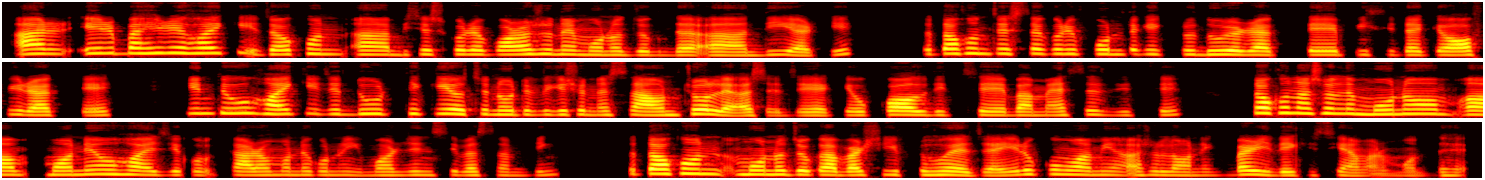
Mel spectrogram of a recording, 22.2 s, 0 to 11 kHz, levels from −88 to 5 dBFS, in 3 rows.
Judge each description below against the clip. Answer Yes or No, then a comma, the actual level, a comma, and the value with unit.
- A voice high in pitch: Yes, high, 225 Hz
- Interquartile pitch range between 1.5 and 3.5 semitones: No, average, 4.1 semitones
